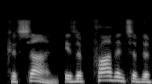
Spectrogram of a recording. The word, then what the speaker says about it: Quezon: khaisan tagalog pronunciation kassan is a province of the philippines in the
